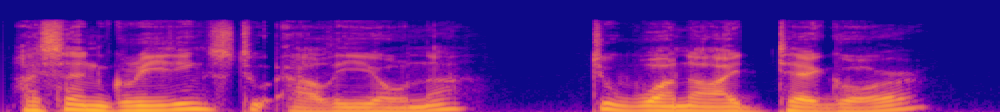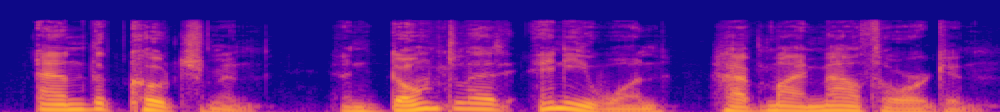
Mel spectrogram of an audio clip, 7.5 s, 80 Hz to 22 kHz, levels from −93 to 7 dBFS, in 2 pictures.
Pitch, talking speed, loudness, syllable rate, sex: 120 Hz, 170 wpm, -18 LUFS, 5.0 syllables/s, male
